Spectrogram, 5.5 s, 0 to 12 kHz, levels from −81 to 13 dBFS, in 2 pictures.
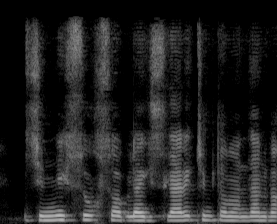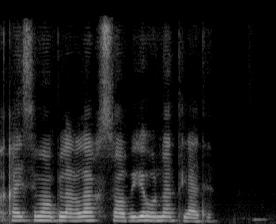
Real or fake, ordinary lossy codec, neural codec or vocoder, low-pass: fake; AAC, 64 kbps; autoencoder, 48 kHz, 32 numbers a frame, DAC-VAE, trained on Japanese speech; 10.8 kHz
